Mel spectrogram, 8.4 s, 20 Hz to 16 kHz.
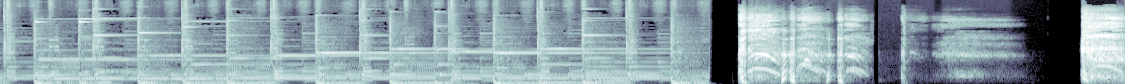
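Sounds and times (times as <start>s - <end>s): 
tinkling chime-like jingle: 0.2s - 5.0s
harsh coughing: 5.6s - 7.0s, 8.1s - 8.4s.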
